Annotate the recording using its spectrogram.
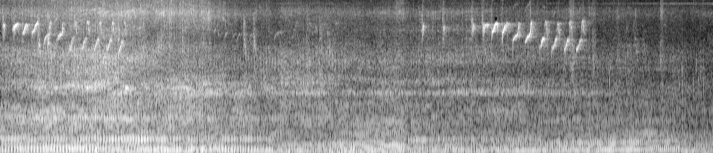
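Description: A bird chirping in two runs of quick, high, repeated calls, the first at the start and the second about seven seconds in, over a steady low drone that is louder for the first few seconds.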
